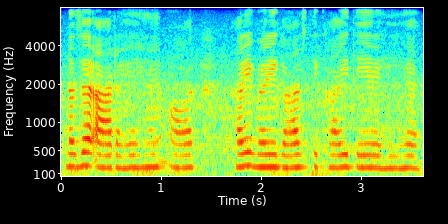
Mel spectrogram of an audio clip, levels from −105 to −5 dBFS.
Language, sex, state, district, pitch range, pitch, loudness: Hindi, female, Chandigarh, Chandigarh, 205-220 Hz, 210 Hz, -21 LUFS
